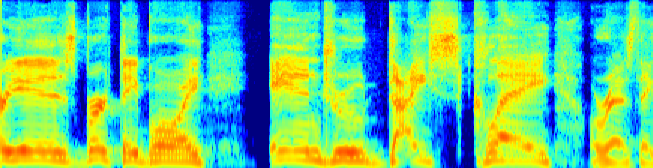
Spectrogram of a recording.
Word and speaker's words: Dice: And number three, Andrew Dice Clay. Hey, we looked at the word dice before, and we said it's not pronounced like dies.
